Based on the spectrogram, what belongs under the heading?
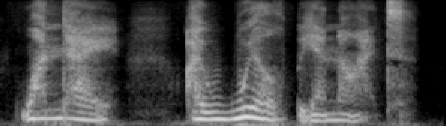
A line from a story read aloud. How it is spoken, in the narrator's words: He whispered to himself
